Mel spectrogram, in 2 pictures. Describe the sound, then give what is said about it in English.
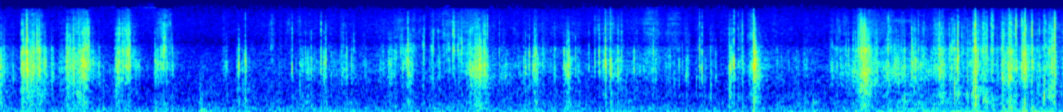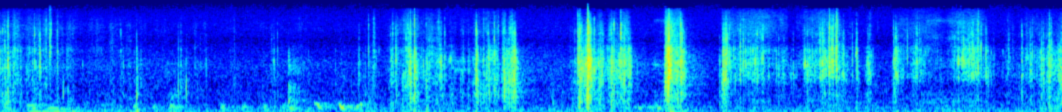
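Paper is crumpled and folded, a steady run of crinkling, crackling rustles with sharper snaps now and then, going on for about twenty seconds with no one talking. “This guy says, "You know, it's no telling what Jesus can do with a piece of paper."”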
